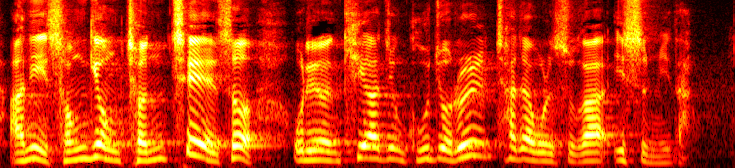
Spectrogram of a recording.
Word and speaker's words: 키아즘: X처럼 되어 있다고 그래서 우리가 헬라어에서 X는 우리가 이거 키로 우리가 발음을 읽죠. 그래서 거기다가 아즘을 붙여서 키아즘이다, 이렇게 이름을 붙였던 것입니다.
